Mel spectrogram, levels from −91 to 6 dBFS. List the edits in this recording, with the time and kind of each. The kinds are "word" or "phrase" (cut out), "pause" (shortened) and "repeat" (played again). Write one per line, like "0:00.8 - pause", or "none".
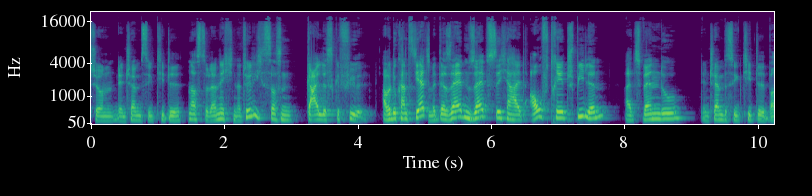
0:01.5 - word
0:04.3 - pause
0:05.1 - word
0:07.1 - word
0:07.9 - pause
0:09.0 - pause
